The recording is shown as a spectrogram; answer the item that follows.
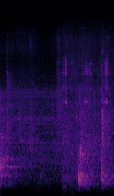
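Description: Quiet room tone in a hard-floored room, with a few faint clicks about a second in and a soft voice starting near the end.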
